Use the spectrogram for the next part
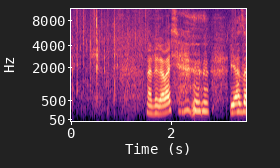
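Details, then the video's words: Siberian husky in her heat period, living in a village and howling every night, during a walk across snowy open land; three drawn-out, wavering, tonal howls, each rising and falling with a quavering pitch, separated by short quiet gaps. "Страшный вой хаски!"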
